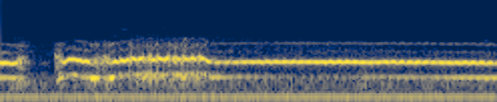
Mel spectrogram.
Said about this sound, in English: That's better. That was the rooster.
